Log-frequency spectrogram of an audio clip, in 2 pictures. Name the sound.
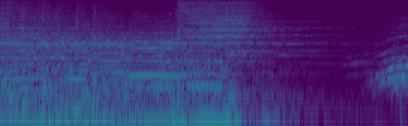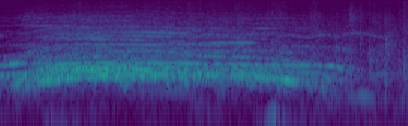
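applause and cheering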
